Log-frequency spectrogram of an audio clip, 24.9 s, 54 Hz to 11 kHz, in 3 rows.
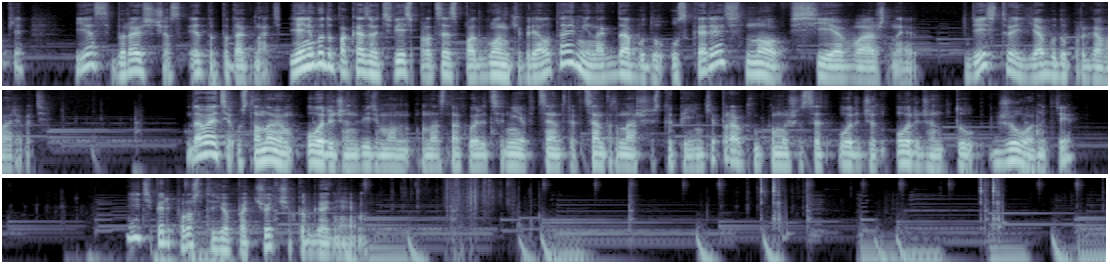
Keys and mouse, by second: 9.2 F9, 9.7-10.7 middle drag, 12.8-14.8 right drag, 15.9 KP_0, 17.0 F9, 18.0-18.5 shift+middle drag, 19.9 g, 21.9 s, 22.8 Tab, 23.0 3, 23.1 middle click, 23.2 g, 23.8 Tab, 24.6-24.8 typing.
